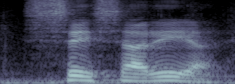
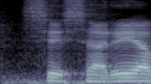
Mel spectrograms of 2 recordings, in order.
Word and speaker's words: Cesarea: Una simple aclaración, entonces, que las otras se pronuncian en castellano cesarea, cesarea marítima, cesarea de Filipos, etc.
